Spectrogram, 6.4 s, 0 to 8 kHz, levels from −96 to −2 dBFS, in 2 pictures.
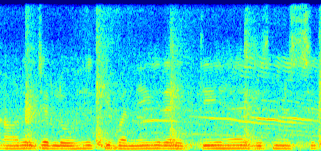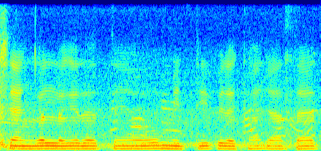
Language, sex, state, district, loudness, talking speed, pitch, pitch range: Hindi, female, Bihar, Sitamarhi, -25 LUFS, 195 wpm, 150 Hz, 150-160 Hz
